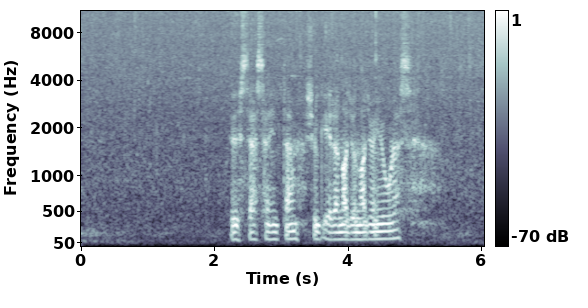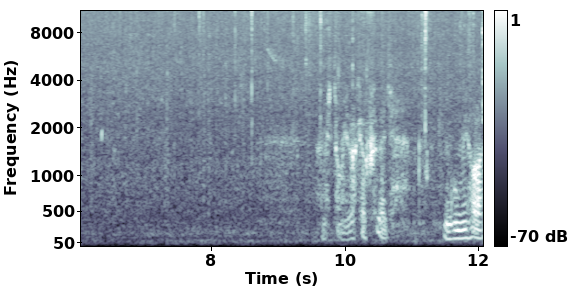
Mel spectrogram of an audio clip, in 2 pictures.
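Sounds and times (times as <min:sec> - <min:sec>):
light rain on water: 0:00.0 - 0:12.0
rain drops ticking: 0:00.0 - 0:12.0.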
